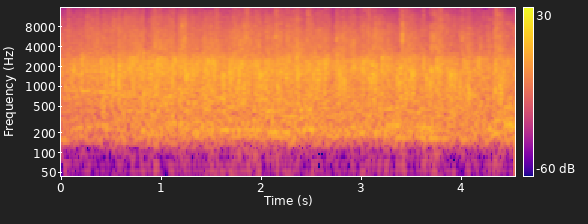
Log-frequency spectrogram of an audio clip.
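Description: Audience applause at a French charity gala in La Réunion, following a donation announcement: dense, steady clapping from a large crowd holding at an even level throughout, with no voices over it.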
